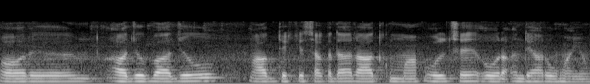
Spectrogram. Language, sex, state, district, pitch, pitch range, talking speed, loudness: Garhwali, male, Uttarakhand, Uttarkashi, 135 Hz, 135-140 Hz, 130 wpm, -18 LUFS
